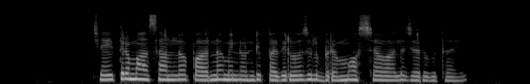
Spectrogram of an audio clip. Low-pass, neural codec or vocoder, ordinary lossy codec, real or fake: none; vocoder, 22.05 kHz, 80 mel bands, WaveNeXt; none; fake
